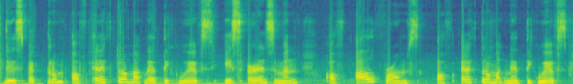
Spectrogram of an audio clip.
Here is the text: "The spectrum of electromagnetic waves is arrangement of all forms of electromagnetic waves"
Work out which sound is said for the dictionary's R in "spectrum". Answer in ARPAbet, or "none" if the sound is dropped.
R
